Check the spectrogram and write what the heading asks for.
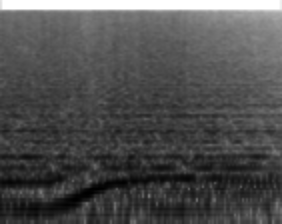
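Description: Live worship-band music in a church service: held low notes, one sliding up about half a second in, over a dense high wash. It dies away near the end as the song finishes.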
